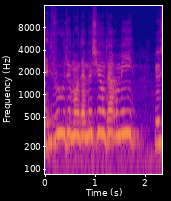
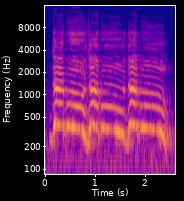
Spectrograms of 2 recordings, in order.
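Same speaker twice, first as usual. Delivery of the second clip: shouting, over and over; loud shout; 6 semitones higher, 11 dB louder, much slower than usual. Acted. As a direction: bellow each word to wake him. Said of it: "ajoutait une autre voix".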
